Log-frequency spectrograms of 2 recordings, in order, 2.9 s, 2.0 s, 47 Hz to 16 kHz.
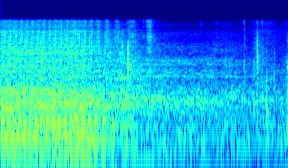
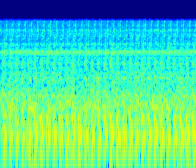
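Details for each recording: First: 2012 Piaggio Typhoon scooter with a swapped 125cc engine, first start: rough idle with rapid sputtering pops and a louder chuff; it is spitting from the open emissions tube, which gets blanked off. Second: 2012 Piaggio Typhoon scooter with a swapped-in used 125cc engine (two-wire internal ignition), first start-up: small single-cylinder idles with a quick, even beat and steady pitch, running smooth and healthy; normal idle.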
